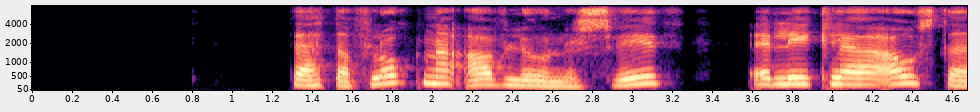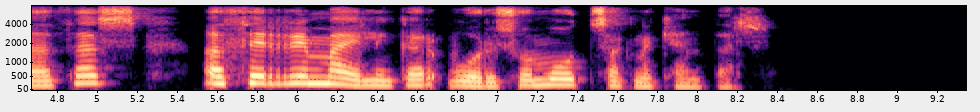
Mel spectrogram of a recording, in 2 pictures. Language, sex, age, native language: Icelandic, female, 40-49, Icelandic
